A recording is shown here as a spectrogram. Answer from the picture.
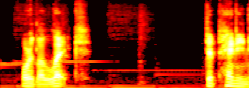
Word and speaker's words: lich: But yeah, apparently it's like I think the correct pronunciation is lick, but I don't know. I like saying lich. I think it just sounds better.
